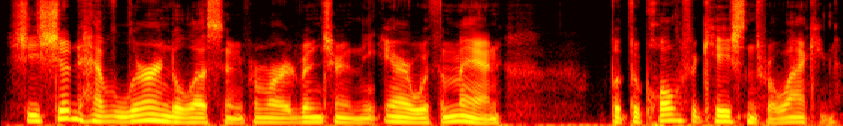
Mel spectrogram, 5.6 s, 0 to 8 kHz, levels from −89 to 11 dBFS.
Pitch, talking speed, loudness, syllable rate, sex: 110 Hz, 215 wpm, -17 LUFS, 6.5 syllables/s, male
